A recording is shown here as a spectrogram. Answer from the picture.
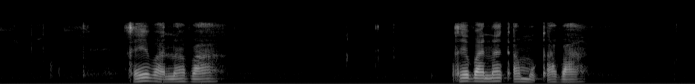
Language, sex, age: Northern Sotho, male, 26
